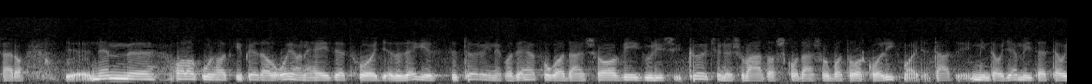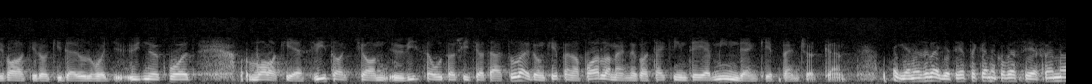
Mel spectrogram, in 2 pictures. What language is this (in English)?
Hungarian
